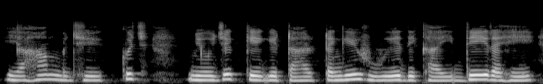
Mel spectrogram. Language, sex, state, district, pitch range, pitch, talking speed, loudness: Hindi, female, Uttar Pradesh, Lalitpur, 190-220 Hz, 195 Hz, 120 wpm, -15 LUFS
